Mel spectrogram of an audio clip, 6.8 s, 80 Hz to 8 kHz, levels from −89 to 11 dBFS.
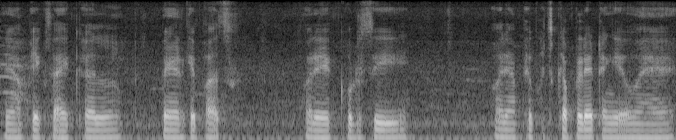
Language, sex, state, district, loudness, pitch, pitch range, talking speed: Hindi, male, Uttar Pradesh, Lalitpur, -18 LUFS, 115 Hz, 105-115 Hz, 160 wpm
